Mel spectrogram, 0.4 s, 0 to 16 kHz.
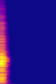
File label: Yamaha DJX 2B, HH56 T9 Filt Closed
